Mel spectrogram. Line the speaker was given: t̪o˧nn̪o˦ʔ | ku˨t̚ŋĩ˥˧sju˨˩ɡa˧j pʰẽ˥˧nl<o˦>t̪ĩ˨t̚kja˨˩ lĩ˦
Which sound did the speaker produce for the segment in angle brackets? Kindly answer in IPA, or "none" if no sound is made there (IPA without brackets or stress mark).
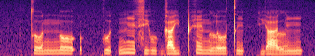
o˧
